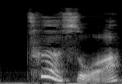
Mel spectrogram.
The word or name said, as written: ce4suo3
